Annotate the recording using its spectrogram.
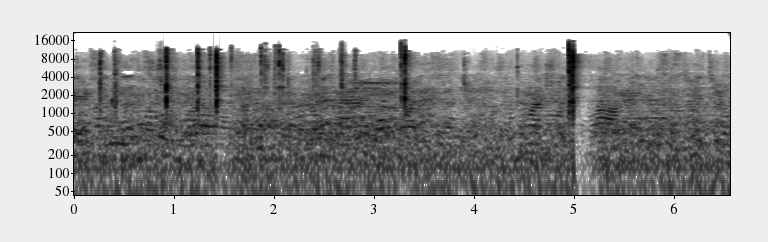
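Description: Sharp metallic clicks and clacks as a folding rifle is swung open and locked into firing position, the loudest snap about five seconds in, over a hum of crowd chatter.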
